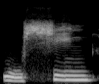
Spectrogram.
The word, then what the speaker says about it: Wu Xing: in Mandarin or in Chinese, it's called the Wu Xing. And in English, it's loosely translated phonetically to a word called Wu Xing.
